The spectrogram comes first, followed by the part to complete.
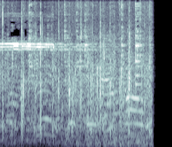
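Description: A referee's whistle blows one steady shrill note for a little under a second, blowing the play dead, over shouting voices and scattered sharp clacks on the field.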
